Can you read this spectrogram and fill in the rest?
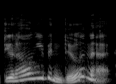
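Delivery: high-pitched mock amazement; amazed question. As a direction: imitate a coworker who can't believe it. Tile guy amazed at shower pan.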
